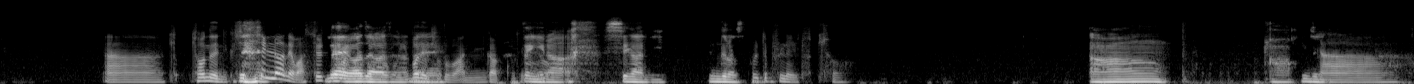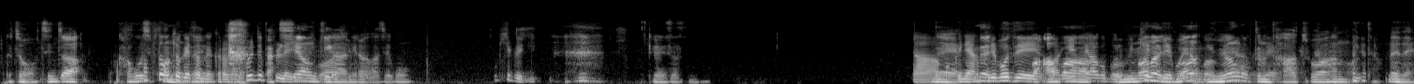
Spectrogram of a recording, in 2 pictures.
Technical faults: none

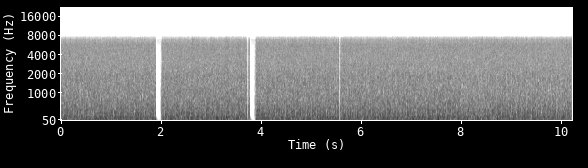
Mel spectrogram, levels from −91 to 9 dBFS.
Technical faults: AMR wideband (HD Voice) codec; lost AMR speech frames

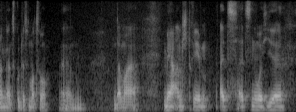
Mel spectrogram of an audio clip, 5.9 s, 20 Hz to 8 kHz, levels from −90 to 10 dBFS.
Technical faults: none

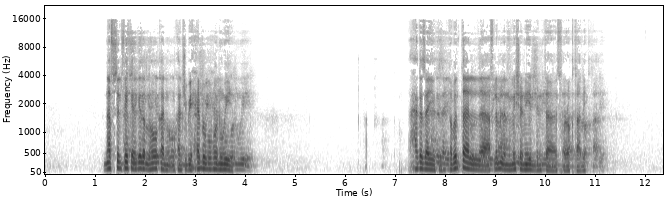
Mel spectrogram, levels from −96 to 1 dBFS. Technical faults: echo with no canceller

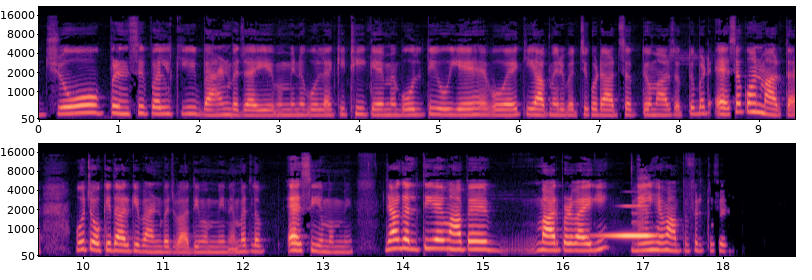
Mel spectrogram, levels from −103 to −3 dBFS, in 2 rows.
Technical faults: loudspeaker feedback squeal

